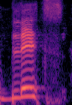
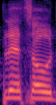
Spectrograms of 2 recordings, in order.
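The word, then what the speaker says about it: Blitzø: no so yeah then Blitz H it's not Blitz old cuz the O silent the O is silent yeah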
